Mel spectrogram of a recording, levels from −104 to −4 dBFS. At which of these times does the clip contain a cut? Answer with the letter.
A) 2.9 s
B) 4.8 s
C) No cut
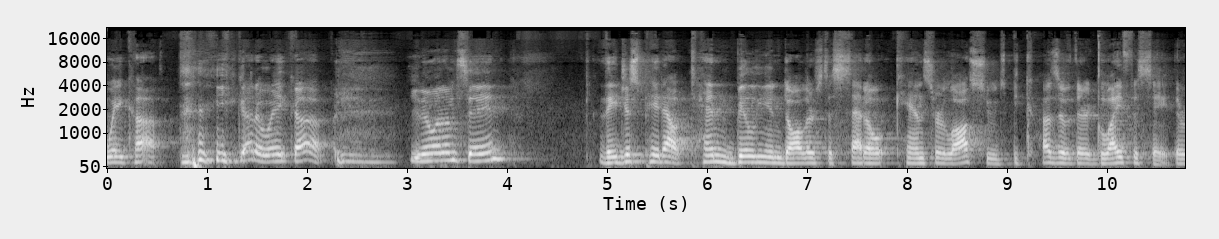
B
